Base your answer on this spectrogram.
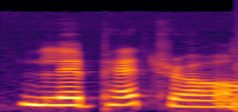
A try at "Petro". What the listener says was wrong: No, you just say Petro.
